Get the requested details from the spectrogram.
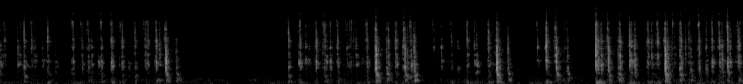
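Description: Very fast fingertip typing with both hands on a black Razer mechanical keyboard with plastic keycaps and clicky green switches. Rapid bursts of sharp, bright clicks stop briefly for about a second, then resume in quick runs until the end.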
